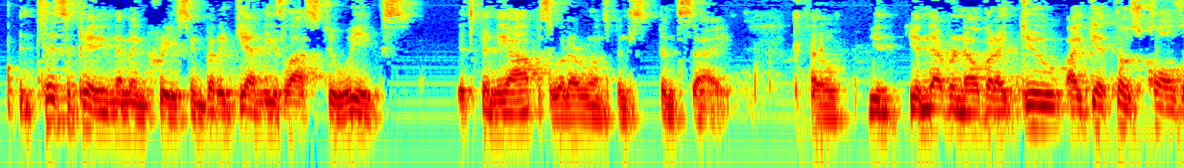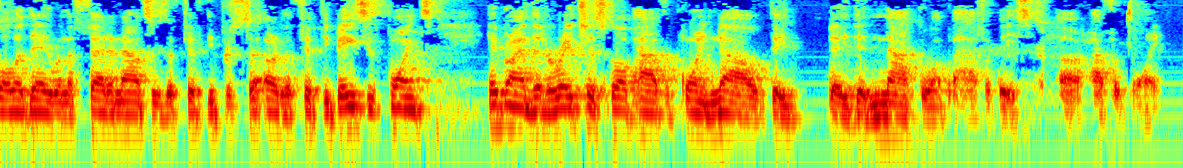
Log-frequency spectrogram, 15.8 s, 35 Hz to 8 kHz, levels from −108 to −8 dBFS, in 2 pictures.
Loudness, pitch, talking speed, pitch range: -16 LUFS, 110 Hz, 270 wpm, 100-125 Hz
